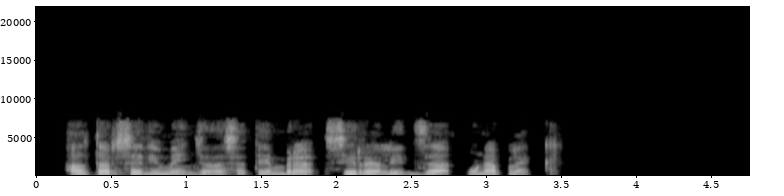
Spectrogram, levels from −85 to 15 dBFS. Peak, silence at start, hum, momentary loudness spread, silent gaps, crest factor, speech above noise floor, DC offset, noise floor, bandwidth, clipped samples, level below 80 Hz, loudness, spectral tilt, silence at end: -4 dBFS; 0.2 s; none; 5 LU; none; 18 dB; over 70 dB; under 0.1%; under -90 dBFS; 7.6 kHz; under 0.1%; -66 dBFS; -20 LUFS; -3 dB/octave; 1.3 s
